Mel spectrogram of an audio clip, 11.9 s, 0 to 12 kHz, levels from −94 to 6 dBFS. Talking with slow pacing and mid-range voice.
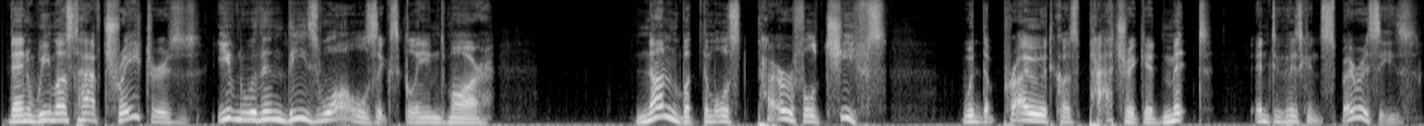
Yes: slow, 125 wpm; medium, 155 Hz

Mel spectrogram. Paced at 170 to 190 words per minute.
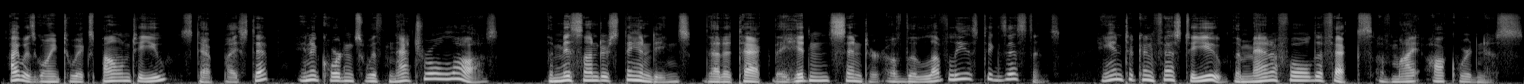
No: average, 145 wpm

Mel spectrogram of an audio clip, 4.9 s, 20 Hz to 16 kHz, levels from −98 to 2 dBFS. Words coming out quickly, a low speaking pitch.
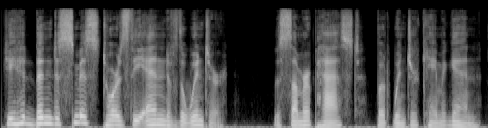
Yes: fast, 210 wpm; low, 120 Hz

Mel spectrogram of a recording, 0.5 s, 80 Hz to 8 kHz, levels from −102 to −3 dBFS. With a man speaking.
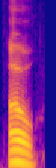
Yes: male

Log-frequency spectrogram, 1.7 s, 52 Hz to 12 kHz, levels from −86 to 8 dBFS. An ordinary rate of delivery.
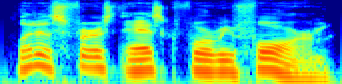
No: fast, 210 wpm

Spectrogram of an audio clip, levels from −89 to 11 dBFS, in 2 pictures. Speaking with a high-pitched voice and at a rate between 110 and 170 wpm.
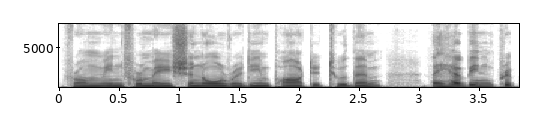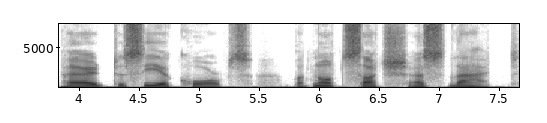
No: low, 120 Hz; average, 150 wpm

